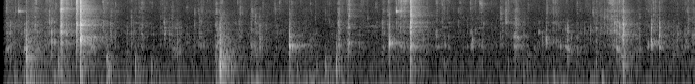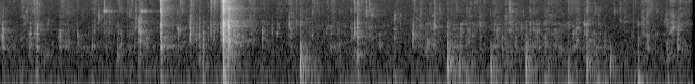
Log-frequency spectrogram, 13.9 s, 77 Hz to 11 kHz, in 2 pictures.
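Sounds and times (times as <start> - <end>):
Labrador dog eating chicken bones: 0.0 - 13.9.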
